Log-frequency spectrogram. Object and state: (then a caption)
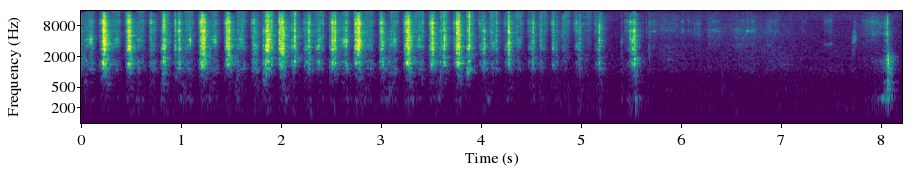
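Stylus scratching wax-coated scratch-art paper. A wooden stylus rubs and scratches back and forth across the coating of a flat, wax-coated scratch-art paper sheet. It makes quick, bright, rasping strokes about four per second for roughly five seconds. Then it goes nearly silent, with a single stroke around the middle and a last scrape at the end.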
